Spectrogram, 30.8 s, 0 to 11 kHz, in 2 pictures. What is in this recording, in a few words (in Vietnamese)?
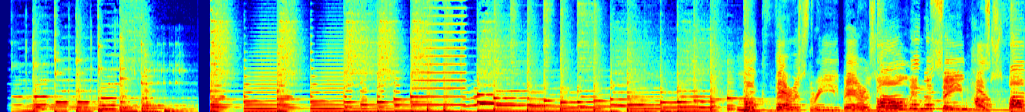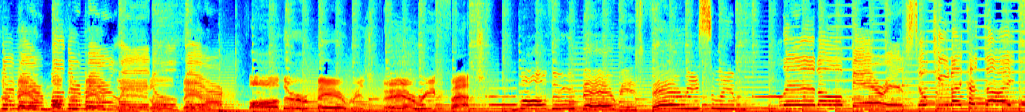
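nhạc khởi động thi; 1.nhac khoi dong thi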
